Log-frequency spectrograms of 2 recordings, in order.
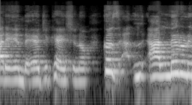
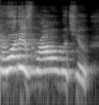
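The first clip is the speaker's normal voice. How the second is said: laughing through quote; 10 semitones higher, 4 dB louder than usual. Retold or imitated. Husband quoted while she laughs.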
